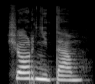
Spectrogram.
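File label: "сёрнитам", Komi, female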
